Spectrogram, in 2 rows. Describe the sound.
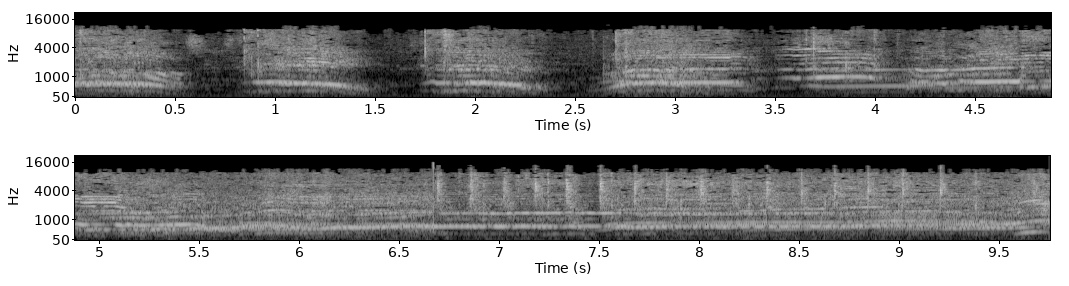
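Liverpool football players celebrating winning the Premier League title, their first in 30 years: four loud rhythmic chanted shouts, then a continuous boisterous sung chant from many voices with sharp claps or bangs mixed in.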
